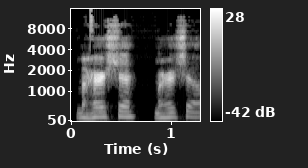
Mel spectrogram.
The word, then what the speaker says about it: Mahershala: The dude who was in the Mahershala Ali.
